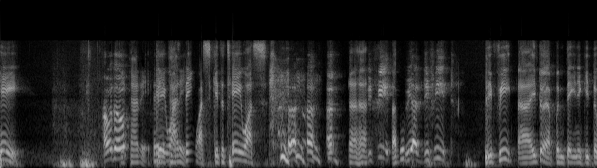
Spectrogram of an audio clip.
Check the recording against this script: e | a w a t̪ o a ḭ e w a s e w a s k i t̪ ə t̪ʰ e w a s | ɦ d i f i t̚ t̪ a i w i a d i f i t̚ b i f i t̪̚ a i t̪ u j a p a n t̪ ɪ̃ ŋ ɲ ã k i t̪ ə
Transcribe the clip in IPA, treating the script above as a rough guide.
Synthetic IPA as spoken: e | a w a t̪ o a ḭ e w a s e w a s k i t̪ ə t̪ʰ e w a s | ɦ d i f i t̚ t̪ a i w i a d i f i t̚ d i f i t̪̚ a i t̪ u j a p ə n t̪ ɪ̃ ŋ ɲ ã k i t̪ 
